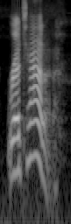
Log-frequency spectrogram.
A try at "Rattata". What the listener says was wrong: You're stressing the wrong syllable. It's da, da, da, da, da, da.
